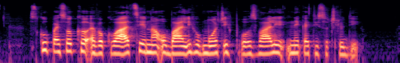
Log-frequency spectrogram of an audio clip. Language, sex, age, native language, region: Slovenian, female, 18-29, Slovenian, Savinja region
